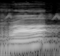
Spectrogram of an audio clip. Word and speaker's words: راء: Harf Ra s'écrit comme ça. Il nous donne le son de R.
